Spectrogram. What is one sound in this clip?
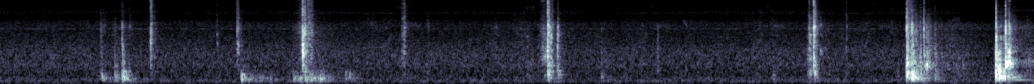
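Bamboo poles knock and clatter together as they are dragged and dropped.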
